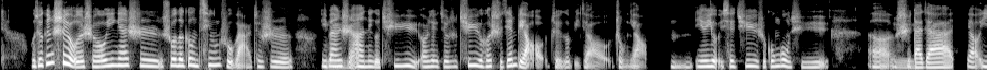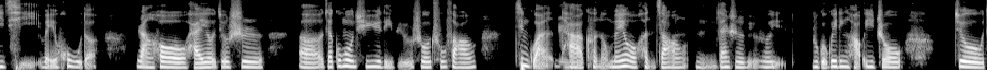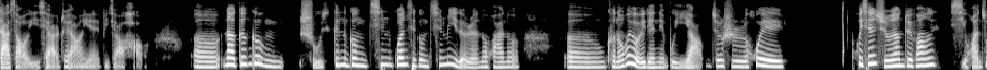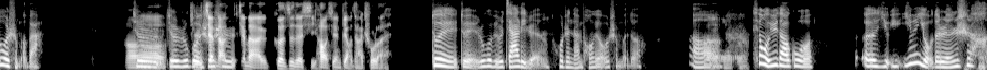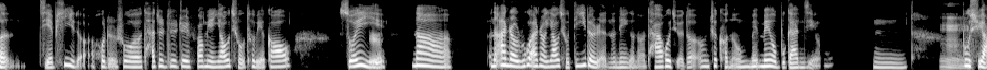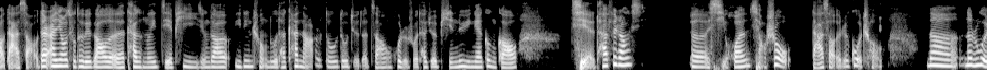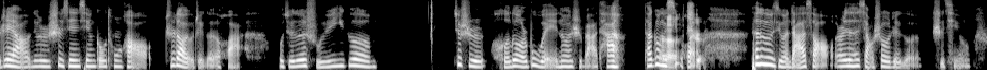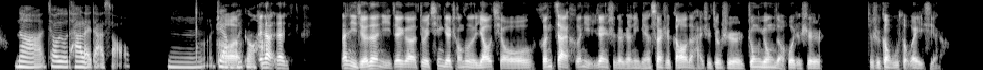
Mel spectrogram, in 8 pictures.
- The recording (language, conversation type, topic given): Chinese, podcast, 在家里应该怎样更公平地分配家务？
- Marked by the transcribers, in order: other background noise; tapping; stressed: "很"; laughing while speaking: "嗯"; laughing while speaking: "他"; lip smack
